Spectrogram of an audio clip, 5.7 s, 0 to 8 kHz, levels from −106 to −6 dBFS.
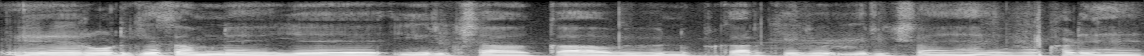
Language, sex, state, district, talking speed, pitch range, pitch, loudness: Hindi, male, Bihar, Darbhanga, 180 wpm, 130-135 Hz, 130 Hz, -16 LUFS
